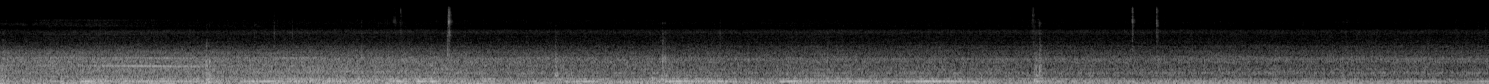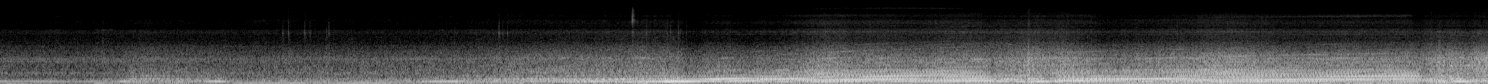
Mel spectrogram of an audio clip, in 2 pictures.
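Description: Engine of a Lamborghini Countach replica heard from inside the cabin, running steadily at low revs, then about twenty seconds in revving up hard under acceleration, its pitch climbing twice with a drop for a gear change between.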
